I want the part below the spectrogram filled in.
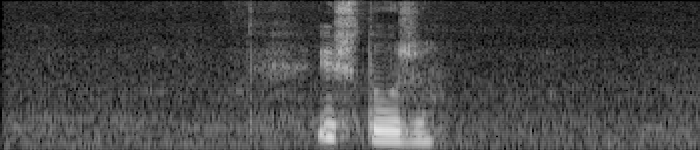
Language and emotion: Russian, neutral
